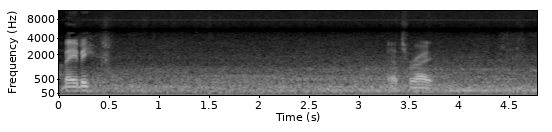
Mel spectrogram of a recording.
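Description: A man speaks a few short words nearby.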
